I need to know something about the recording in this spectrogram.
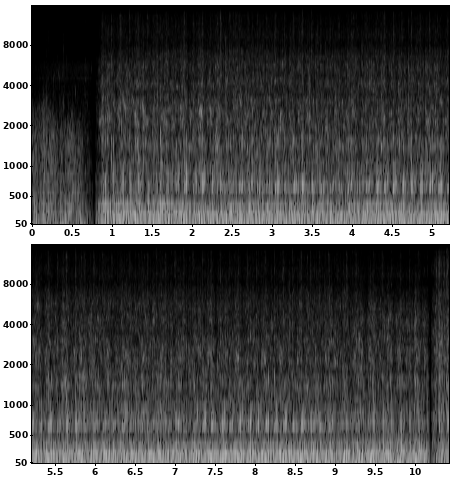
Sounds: water vehicle
vehicle
speedboat acceleration
motorboat

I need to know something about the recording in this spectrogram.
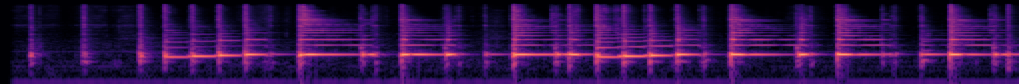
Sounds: plucked string instrument
ukulele
guitar
musical instrument
music

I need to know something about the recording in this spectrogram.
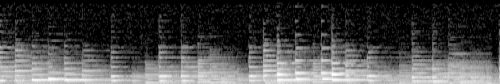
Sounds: music
tender music

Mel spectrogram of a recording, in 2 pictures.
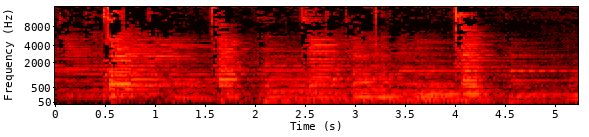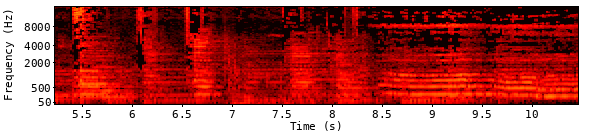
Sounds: music
male singing

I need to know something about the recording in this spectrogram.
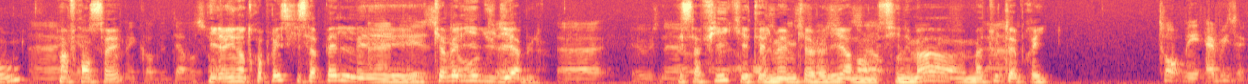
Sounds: speech

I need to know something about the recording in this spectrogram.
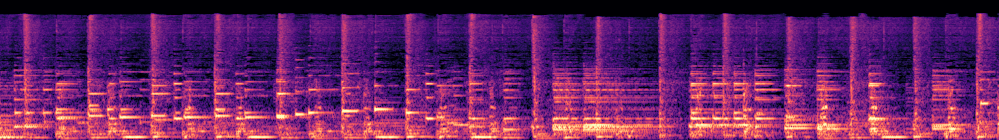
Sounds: music

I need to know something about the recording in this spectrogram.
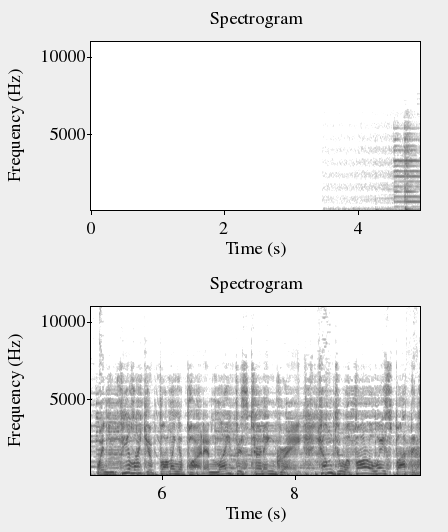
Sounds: music
outside, rural or natural
speech

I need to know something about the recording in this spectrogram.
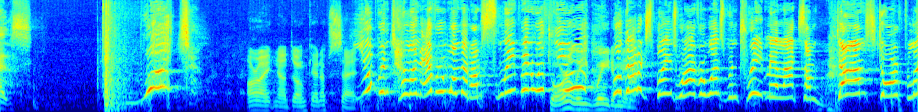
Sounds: speech

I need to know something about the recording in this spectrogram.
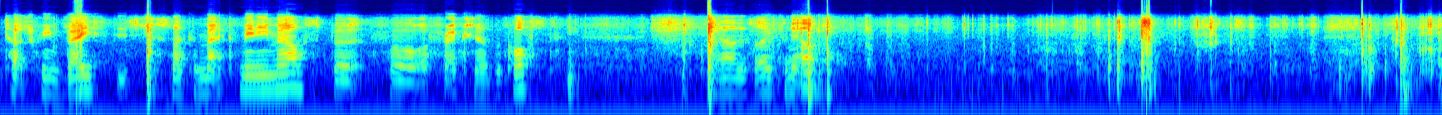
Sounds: speech

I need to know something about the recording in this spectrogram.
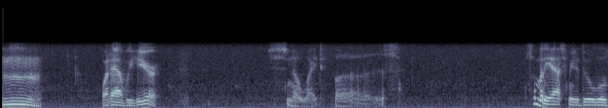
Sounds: speech

